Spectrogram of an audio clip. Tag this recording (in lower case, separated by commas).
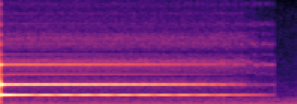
keyboard (musical), music, musical instrument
